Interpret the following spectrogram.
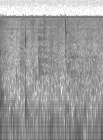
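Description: Quiet room tone with a faint light tap about half a second in.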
